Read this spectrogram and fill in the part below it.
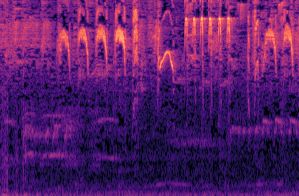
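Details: Ruby-cheeked sunbird, known locally as sogon, the female calling while the male responds angrily: arched, down-slurred high whistles repeated several times, then a fast stutter of sharp chirps and more arched notes.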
